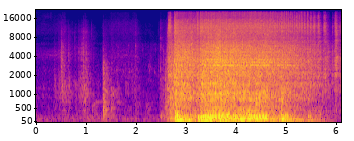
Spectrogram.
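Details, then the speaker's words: 1969 Triumph TR6 motorcycle, cold start after cleaning the pilot jet, sat 2 days: engine catches and runs unevenly, rising and sagging as the throttle is feathered and the carb tickled; owner plans to turn the starting-circuit adjustment in half a turn for richer mixture. "Okay, Nothing wrong. nah, it just needs to be real feathery with the throttle, and I would sloppy tickle it again."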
